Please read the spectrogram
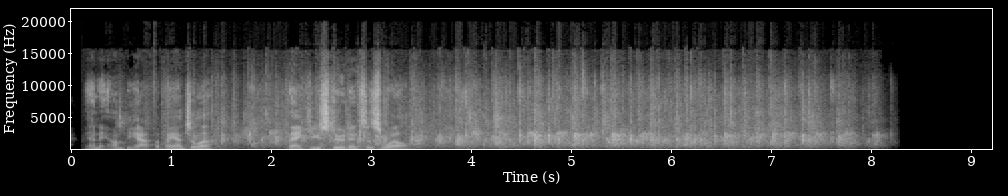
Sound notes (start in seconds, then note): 4.4 audience clapping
